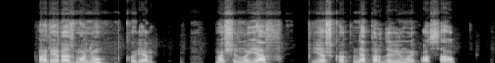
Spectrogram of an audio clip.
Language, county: Lithuanian, Klaipėda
